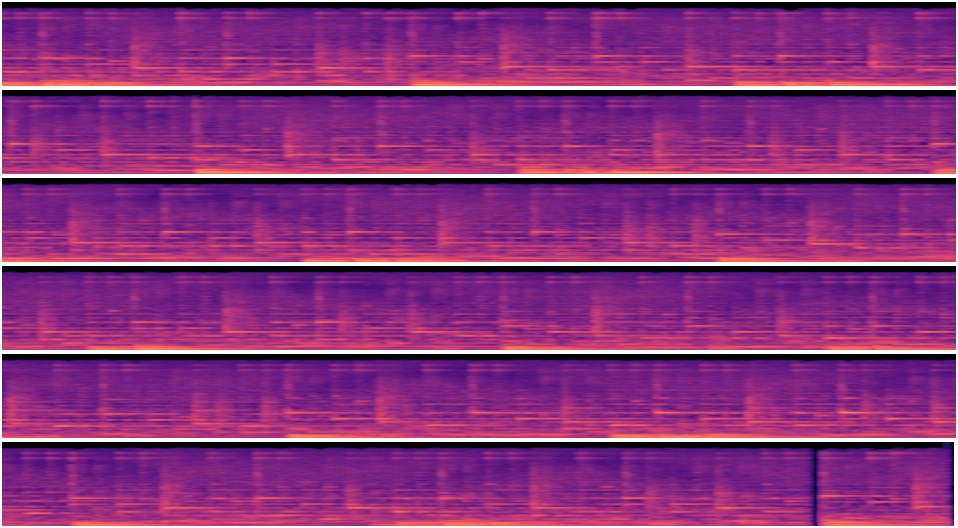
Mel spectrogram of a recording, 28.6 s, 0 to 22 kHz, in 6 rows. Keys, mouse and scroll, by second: 0.1 click, 0.8 ctrl+b, 3.1-4.2 scroll up 1, 4.4 click, 4.8 ctrl+z, 5.6 Tab, 6.5 ctrl+a, 6.8 click, 7.4 Tab, 7.8 ctrl+b, 10.0-11.1 scroll up 1, 12.4 click, 12.6 Tab, 12.8-13.7 typing, 14.2 click, 14.3 Tab, 14.8 middle click, 15.9 ctrl+middle click, 16.3 shift+middle click, 17.0 Tab, 17.7 shift+z, 18.1 Tab, 18.9 shift+click, 19.5 click, 20.0 shift+click, 20.7 ctrl+b, 24.9 click, 25.0 Tab, 25.2-26.9 middle drag, 26.9 ctrl+middle click, 28.0 ctrl+middle click.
